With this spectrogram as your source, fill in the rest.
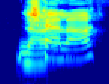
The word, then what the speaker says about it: Cela: Cela. What I knew I was going to say that. And it even says, pronounce Cela, like Coachella.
